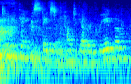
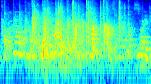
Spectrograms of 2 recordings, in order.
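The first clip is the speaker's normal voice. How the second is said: loud sharp voice; 5 semitones higher, 12 dB louder than usual. Real, not acted. Calling out over the crowd.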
